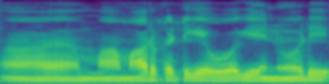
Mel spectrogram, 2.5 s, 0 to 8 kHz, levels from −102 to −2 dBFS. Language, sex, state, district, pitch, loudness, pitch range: Kannada, male, Karnataka, Raichur, 115 Hz, -15 LUFS, 110-120 Hz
